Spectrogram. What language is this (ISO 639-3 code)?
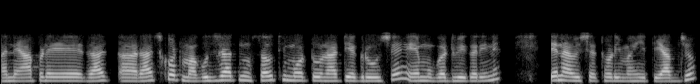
guj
